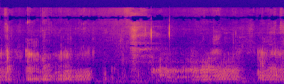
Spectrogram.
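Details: A Pekingese puppy growls in low, rumbling bursts with brief pauses while guarding its beloved monkey doll during play; Pekingese.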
